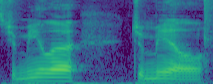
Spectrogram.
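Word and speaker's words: Jameela Jamil: is it's uh i'm gonna probably pronounce her name wrong but it's jamila jamil from the good place who is great and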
